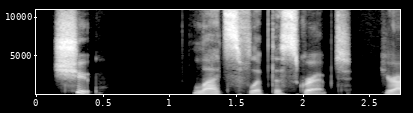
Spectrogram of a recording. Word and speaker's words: 去: Well, for that, we're going to use the character chu, which is pronounced chu.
